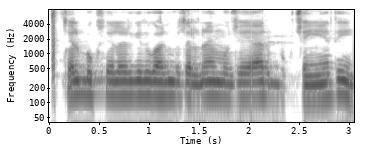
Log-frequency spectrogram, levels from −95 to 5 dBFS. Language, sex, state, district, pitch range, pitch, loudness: Hindi, male, Uttar Pradesh, Jyotiba Phule Nagar, 130-140 Hz, 135 Hz, -37 LUFS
